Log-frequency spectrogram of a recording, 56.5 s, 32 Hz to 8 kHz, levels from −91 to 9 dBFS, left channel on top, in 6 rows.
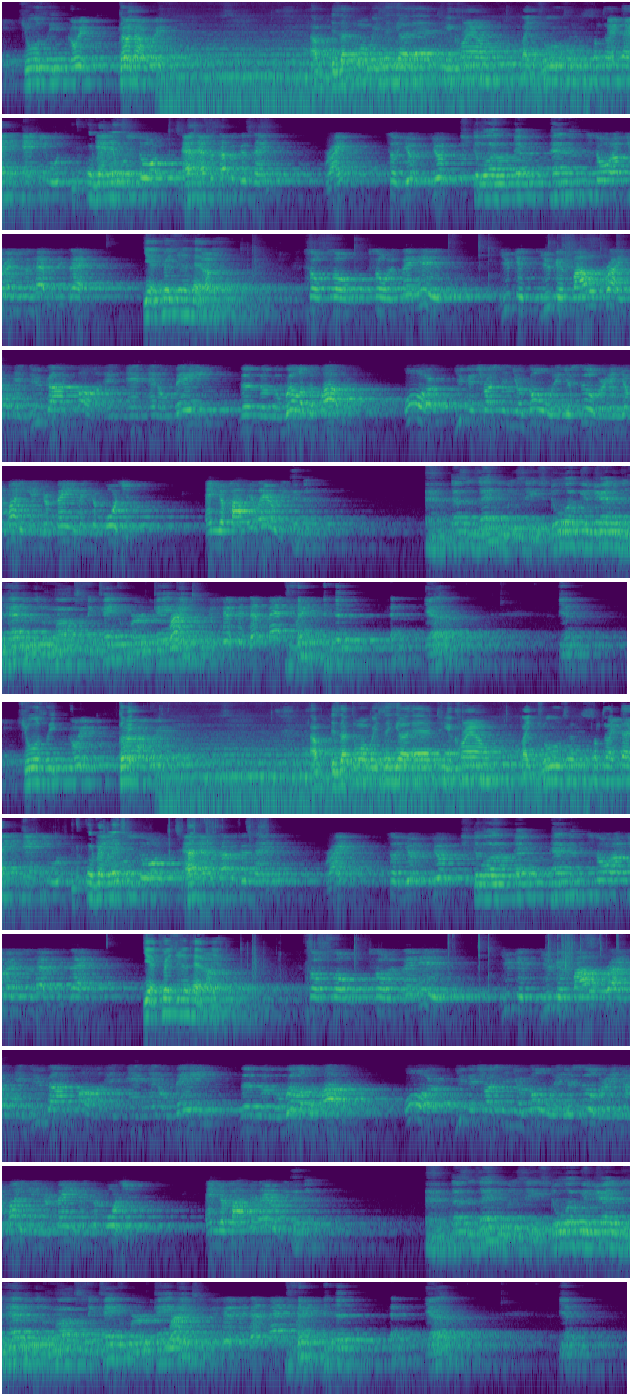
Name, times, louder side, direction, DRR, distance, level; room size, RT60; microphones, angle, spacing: voice 1, 0.3-0.8 1.8-2.1 4.2-7.4 7.8-9.5 10.5-11.4 12.2-12.4 21.0-22.2 27.2-27.4, right 3 dB, 40° right, 7 dB, 0.4 m, -25 dB
voice 2, 1.8-2.5 9.1-10.3 10.8-11.8 12.1-13.5 14.3-14.6 15.2-16.1 18.3-20.1 21.8-22.0 23.4-25.4 26.3-31.3 31.8-33.5 34.3-34.8 35.1-39.6 40.7-42.0 49.6-49.9 50.3-51.7, left 2 dB, 45° left, 2 dB, 0.3 m, -28 dB
sound 1, 2.3-8.7, right 1 dB, 85° right, 0.9 m, -35 dB
voice 3, 16.3-17.2 17.6-18.0 42.0-42.3 44.0-49.8 51.3-51.5 52.1-52.2 53.4-53.7 55.5-55.6, equal, 65° left, -4 dB, 1.5 m, -29 dB
5.8 x 4.7 x 3.8 m, 2.5 s
head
